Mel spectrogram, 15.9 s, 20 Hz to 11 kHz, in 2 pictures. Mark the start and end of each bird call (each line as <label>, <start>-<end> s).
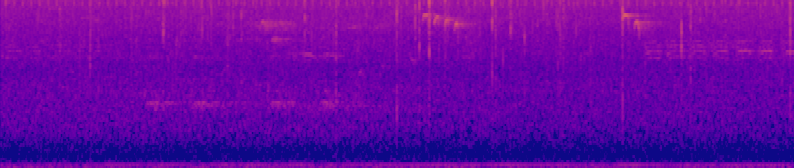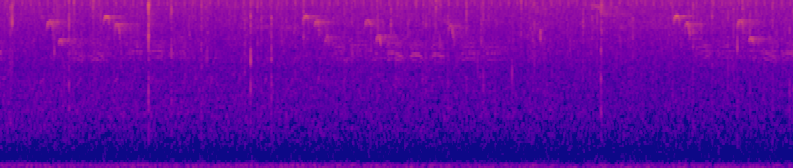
American Crow (Corvus brachyrhynchos), 1.3-3.6 s
Black-capped Chickadee (Poecile atricapillus), 4.1-15.8 s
